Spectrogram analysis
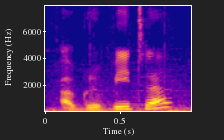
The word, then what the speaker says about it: Agrivita: a friend luge Moi he's a founder of agravita yes that is the right pronunciation they've been telling us much more what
